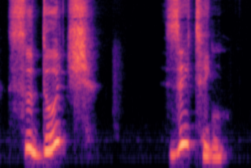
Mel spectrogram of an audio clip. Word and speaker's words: Süddeutsche Zeitung: and I'm not going to get this pronunciation right, but it's a German publication. I'll give it a go called Süddeutsche Zeitung. – That sounds right to me.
